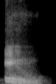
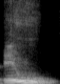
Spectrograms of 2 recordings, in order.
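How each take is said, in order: First: Eu glided as one syllable, weight on the e; one-syllable diphthong. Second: E U as two separate syllables, stress moved onto U; vowels split apart. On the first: Teacher gives students the correct diphthong, eu in one syllable. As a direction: say eu joined, falling away on the u. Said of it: "Tienen que ser siempre eu". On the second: Greek teacher shows students what is no diphthong, E U split. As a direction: say E U as two vowels, U hit louder. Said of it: "No puede ser E U". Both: Shown as a demonstration.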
